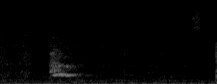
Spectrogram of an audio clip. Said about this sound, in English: It's time for the dogs. Am I the only one that hears dogs?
